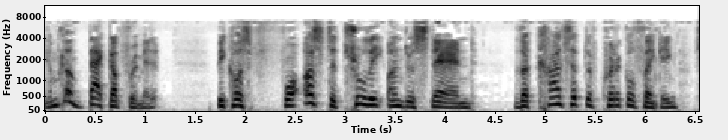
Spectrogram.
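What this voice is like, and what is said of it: New York accent. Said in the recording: “you probably have detected from my accent, I am probably not from Oklahoma. Yes, I'm from New York City.”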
